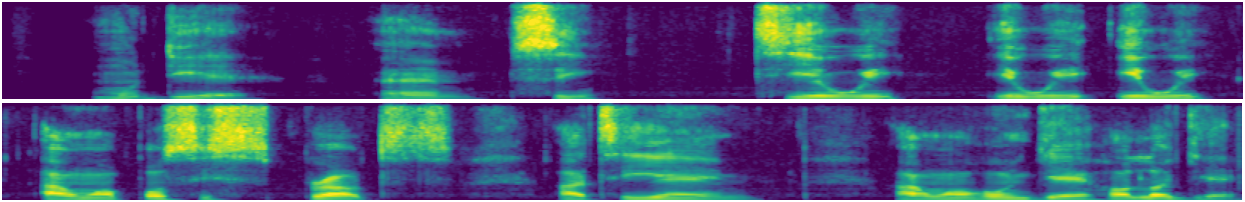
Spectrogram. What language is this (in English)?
Yoruba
